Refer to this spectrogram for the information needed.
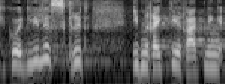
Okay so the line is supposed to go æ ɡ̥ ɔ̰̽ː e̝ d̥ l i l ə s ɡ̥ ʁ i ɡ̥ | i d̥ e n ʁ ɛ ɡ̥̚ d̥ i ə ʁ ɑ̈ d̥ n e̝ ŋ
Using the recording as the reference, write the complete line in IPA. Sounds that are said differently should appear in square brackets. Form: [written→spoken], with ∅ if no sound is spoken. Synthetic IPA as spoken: æ ɡ̥ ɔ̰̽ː e̝ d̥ l i l ə s ɡ̥ ʁ i [ɡ̥→d̥] | i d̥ e n ʁ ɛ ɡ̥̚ d̥ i ə ʁ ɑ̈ d̥ n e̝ ŋ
